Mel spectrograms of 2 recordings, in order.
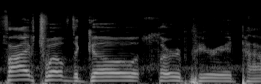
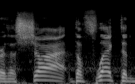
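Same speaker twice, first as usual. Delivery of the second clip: ordinary delivery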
